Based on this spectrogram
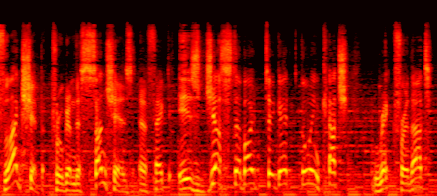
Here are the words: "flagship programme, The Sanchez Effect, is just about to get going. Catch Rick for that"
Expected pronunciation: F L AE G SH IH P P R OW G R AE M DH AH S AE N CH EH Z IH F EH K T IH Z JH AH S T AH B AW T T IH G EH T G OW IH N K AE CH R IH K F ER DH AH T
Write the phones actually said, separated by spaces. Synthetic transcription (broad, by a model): F L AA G SH IH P P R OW G R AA M DH AH S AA N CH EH Z IH F EH K T IH Z JH AH S T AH B AW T T IH G EH T G OW IH N K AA CH R IH K F ER DH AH T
